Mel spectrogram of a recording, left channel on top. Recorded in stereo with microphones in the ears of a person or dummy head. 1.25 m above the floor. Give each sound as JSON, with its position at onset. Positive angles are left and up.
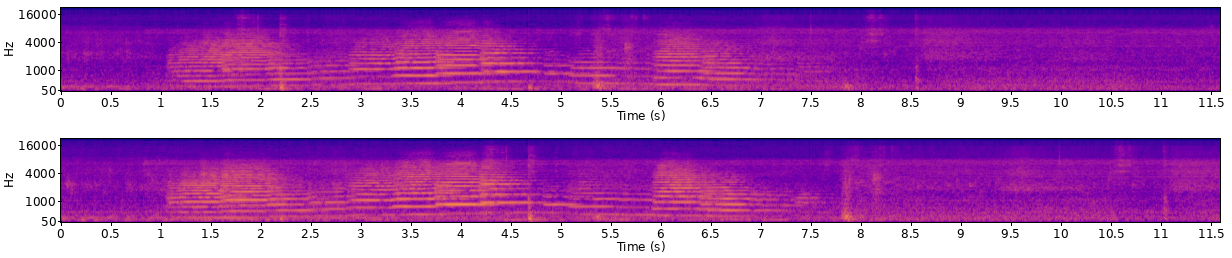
{"t": 1.0, "sound": "a trumpet", "side_deg": -50, "distance_m": 8.0}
